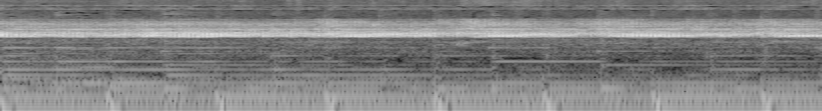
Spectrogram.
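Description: Cordless electric pet clippers running with a steady, high-pitched buzz as they are drawn through a doodle's curly coat.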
